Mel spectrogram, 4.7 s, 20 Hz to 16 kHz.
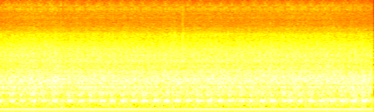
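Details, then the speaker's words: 2015 GMC Sierra at idle: a steady low hum with quick, uneven ticking, an odd engine noise that seems to come from one side but may be echoing; the source is not yet found, and the plan is to pull the belt and retest. "if you take the belt off and start it and see if it still makes noise it sounds like it's coming from over here but it could be echoing over"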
